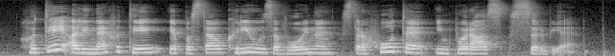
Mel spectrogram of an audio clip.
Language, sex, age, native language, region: Slovenian, female, 18-29, Slovenian, Drava region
